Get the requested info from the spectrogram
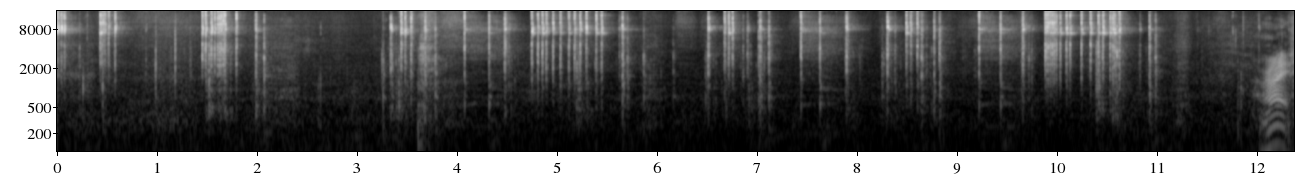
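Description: Ratchet head of a click-type torque wrench clicking in quick runs with short pauses between them, as exhaust bolts are tightened.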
